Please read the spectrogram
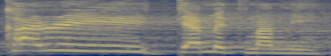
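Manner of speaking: mild mimicked outburst, high at the start; toned-down impression of his outrage; mock shock. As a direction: imitate his shocked cry without screaming. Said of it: "you're shocked and you're like".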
